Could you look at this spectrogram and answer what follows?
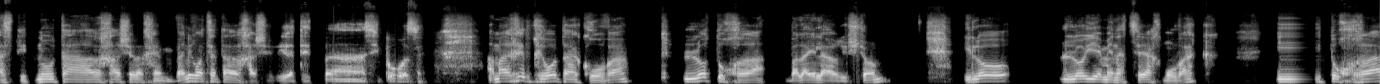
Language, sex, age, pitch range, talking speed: Hebrew, male, 40-59, 105-140 Hz, 120 wpm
